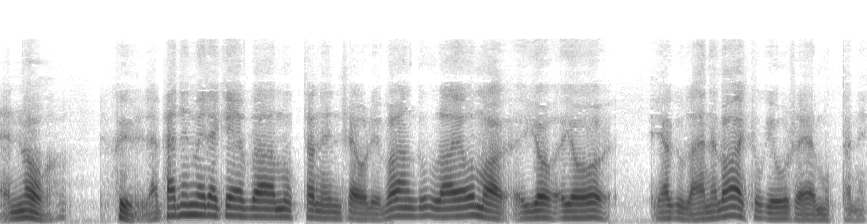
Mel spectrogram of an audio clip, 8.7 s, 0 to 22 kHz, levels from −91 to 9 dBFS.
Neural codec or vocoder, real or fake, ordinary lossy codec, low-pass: codec, 16 kHz in and 24 kHz out, 0.9 kbps, LongCat-Audio-Codec, four codebook decoder; fake; AAC, 32 kbps; 10.8 kHz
